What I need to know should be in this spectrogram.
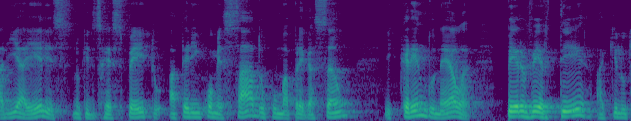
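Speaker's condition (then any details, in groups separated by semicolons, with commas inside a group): No condition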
